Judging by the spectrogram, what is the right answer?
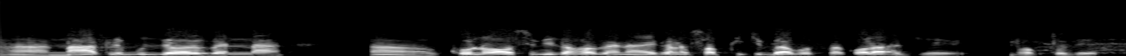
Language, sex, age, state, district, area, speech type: Bengali, male, 45-60, West Bengal, Hooghly, urban, conversation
